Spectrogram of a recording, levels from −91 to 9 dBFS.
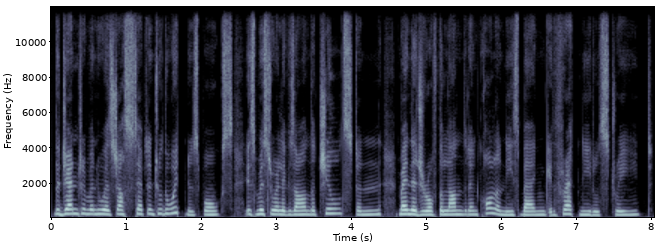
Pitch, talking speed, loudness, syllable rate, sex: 220 Hz, 180 wpm, -19 LUFS, 5.5 syllables/s, female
